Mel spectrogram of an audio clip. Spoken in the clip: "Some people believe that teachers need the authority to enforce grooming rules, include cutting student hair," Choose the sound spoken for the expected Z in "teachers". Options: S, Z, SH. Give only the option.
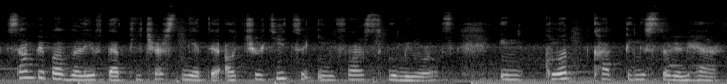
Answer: S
